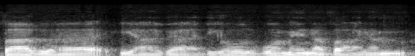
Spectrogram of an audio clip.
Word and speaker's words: Baba Yaga: To the Slavic peoples of Eastern Europe, Baba Yaga, pronounced Baba Yaga, the old woman of autumn whose spirit lived in the last kernel of harvested grain.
